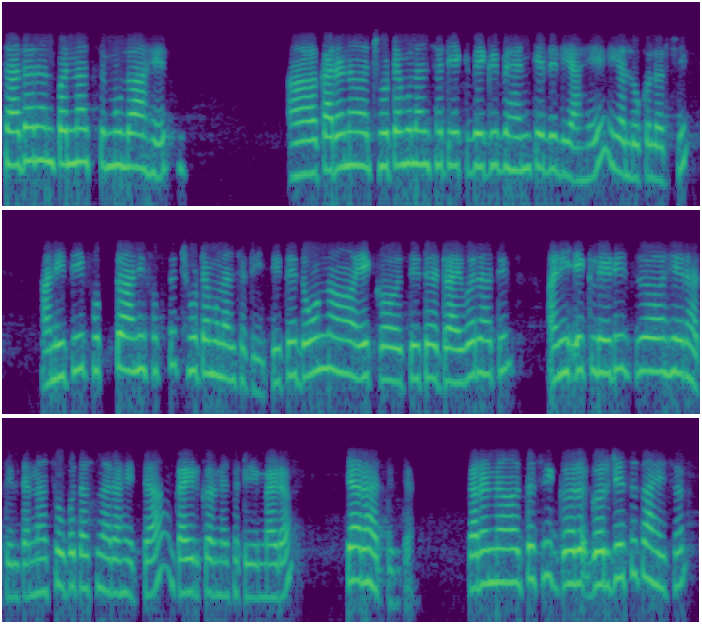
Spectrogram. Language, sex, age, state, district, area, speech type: Marathi, female, 30-45, Maharashtra, Ahmednagar, urban, conversation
